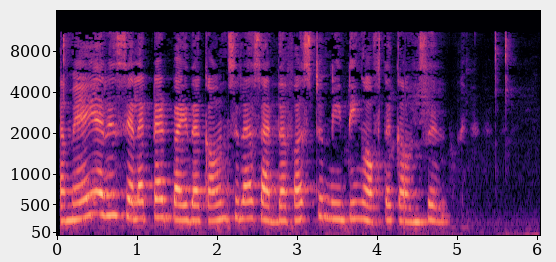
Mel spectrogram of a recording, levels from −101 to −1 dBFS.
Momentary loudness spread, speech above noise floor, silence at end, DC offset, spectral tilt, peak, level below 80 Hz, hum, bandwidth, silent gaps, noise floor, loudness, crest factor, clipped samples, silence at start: 15 LU; 31 dB; 0.4 s; under 0.1%; -3 dB/octave; -8 dBFS; -64 dBFS; none; 11.5 kHz; none; -54 dBFS; -23 LUFS; 16 dB; under 0.1%; 0.05 s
